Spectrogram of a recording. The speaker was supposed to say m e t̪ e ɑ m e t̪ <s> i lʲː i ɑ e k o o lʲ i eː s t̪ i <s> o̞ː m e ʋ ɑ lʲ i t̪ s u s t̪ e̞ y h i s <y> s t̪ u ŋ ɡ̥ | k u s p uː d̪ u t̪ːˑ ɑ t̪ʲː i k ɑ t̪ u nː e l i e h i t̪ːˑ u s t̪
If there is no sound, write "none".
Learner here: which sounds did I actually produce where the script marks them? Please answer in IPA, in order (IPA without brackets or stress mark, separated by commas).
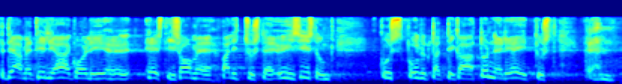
h, s, i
